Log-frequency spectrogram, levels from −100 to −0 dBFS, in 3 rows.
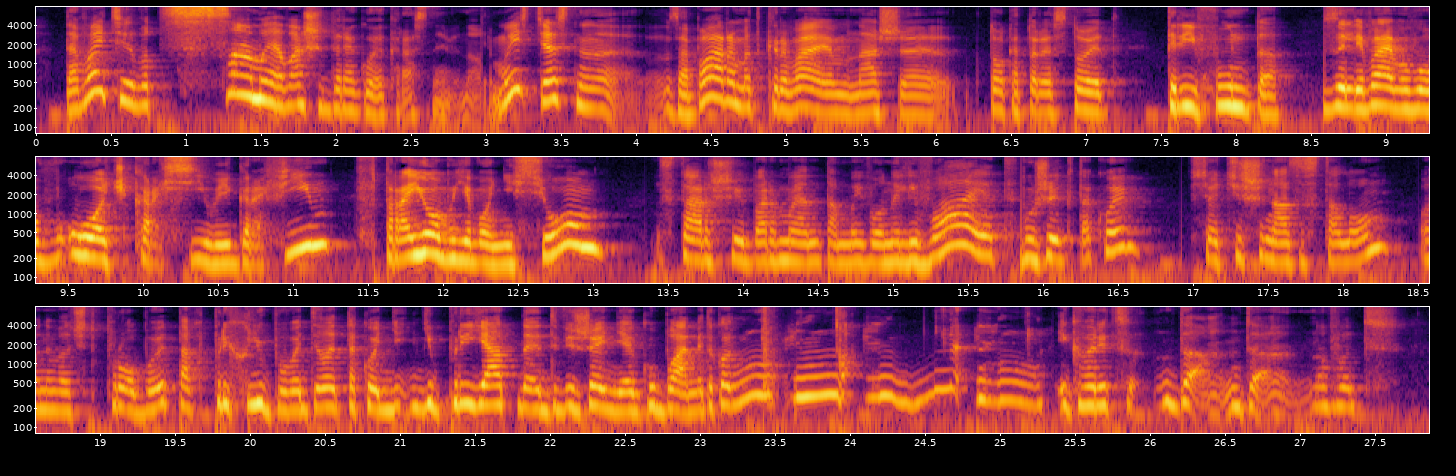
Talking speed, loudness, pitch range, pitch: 125 wpm, -18 LUFS, 185-235 Hz, 205 Hz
